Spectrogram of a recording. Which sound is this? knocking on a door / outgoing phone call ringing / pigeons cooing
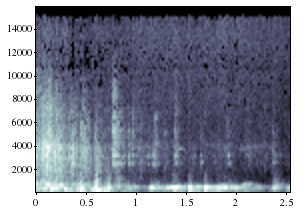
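pigeons cooing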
